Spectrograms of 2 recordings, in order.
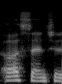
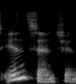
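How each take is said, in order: First: Said in the usual way. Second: Inscension, starting with a clear in- instead of a-; inscension with an in- sound. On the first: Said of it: "it's inscension". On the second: Shown as a demonstration. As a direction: stress the in- of inscension against ascension. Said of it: "It's not ascension".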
